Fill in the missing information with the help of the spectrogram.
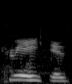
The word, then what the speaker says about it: Cretaceous: I was waiting for you to say it wrong. I knew you were going to say it wrong. It's Cretaceous.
